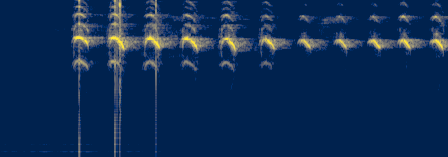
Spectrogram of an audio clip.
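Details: A female greater green leafbird in the morning, calling to lure males. Eleven squawky notes in a steady run, roughly four per second, starting loud and slowly fading.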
